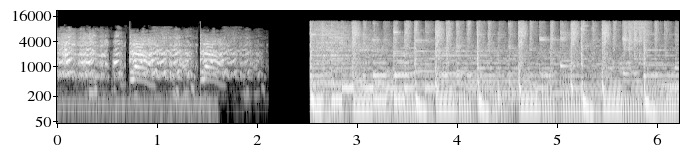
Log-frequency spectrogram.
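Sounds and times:
turkey gobbling: 0.0s - 2.1s
busy music with a steady beat: 2.6s - 6.2s.

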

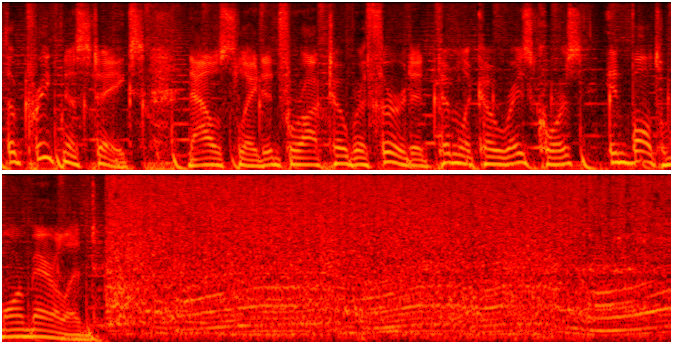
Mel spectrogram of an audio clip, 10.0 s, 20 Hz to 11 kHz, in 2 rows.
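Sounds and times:
speech: 0.0s - 6.0s
stock car racing engines roaring and revving as cars pass by: 5.8s - 10.0s.

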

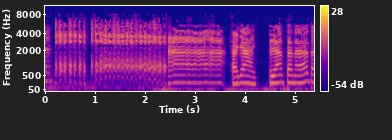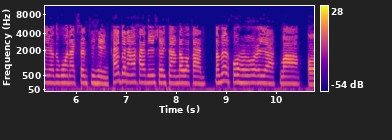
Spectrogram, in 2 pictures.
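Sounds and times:
goat bleating: 0.2s - 2.5s
speech: 3.9s - 10.7s.

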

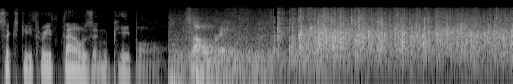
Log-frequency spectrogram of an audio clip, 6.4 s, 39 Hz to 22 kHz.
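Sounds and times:
speech: 0.0s - 3.4s
round of applause in a large hall: 3.4s - 6.3s.

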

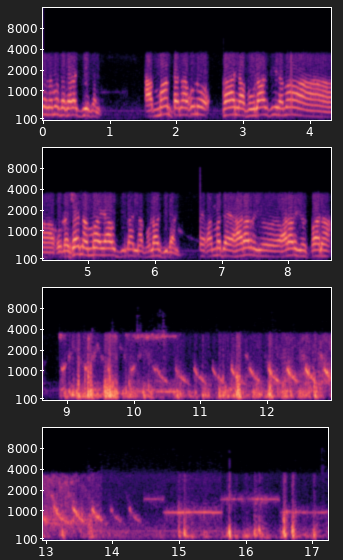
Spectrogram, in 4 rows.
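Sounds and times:
speech: 0.0s - 9.3s
electronic ambulance siren chirping and warbling: 8.9s - 17.2s.

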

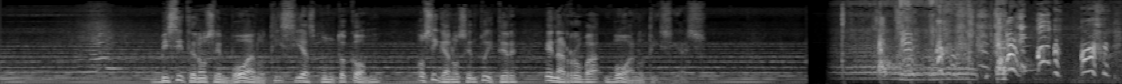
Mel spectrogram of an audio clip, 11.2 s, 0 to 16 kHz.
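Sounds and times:
speech: 1.6s - 7.1s
mosquito buzzing: 8.3s - 10.1s.

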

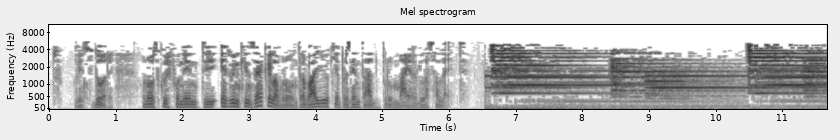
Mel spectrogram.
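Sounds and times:
speech: 0.4s - 6.7s
cathedral church bells ringing: 6.6s - 11.6s.

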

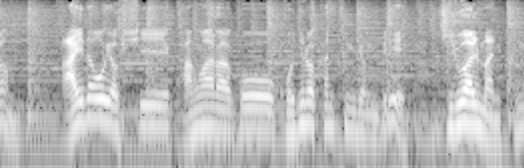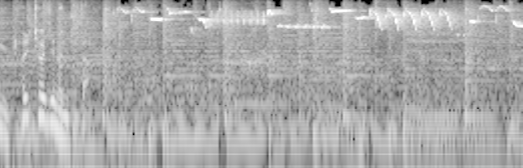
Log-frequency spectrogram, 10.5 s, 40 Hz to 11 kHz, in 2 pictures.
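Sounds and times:
speech: 0.6s - 6.3s
small blue birds in Idaho chirping and trilling: 5.9s - 10.4s.

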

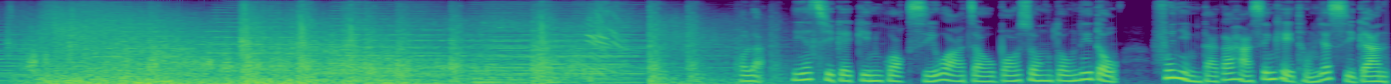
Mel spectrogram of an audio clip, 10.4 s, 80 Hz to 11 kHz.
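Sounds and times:
heavy cannon fire from gunboats: 0.2s - 6.2s
speech: 5.6s - 10.4s.

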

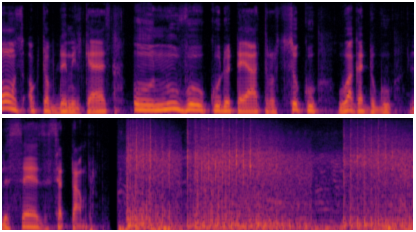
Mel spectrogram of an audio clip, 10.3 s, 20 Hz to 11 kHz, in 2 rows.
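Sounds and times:
speech: 0.0s - 6.4s
automatic gunfire during a coup in Ouagadougou: 6.6s - 10.2s.

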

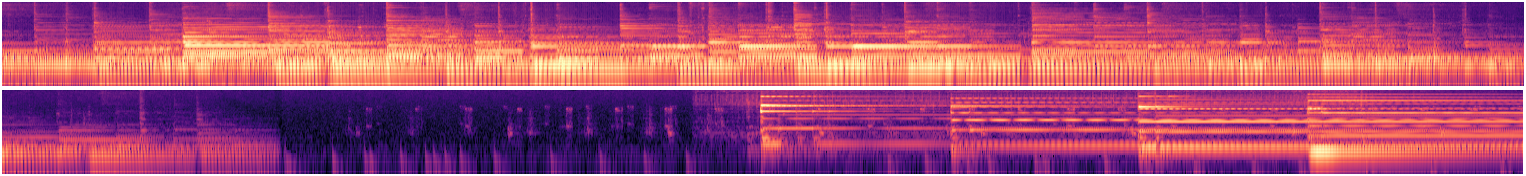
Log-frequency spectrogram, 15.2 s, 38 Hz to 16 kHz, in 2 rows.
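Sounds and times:
brief musical passage: 0.0s - 9.0s, 11.4s - 15.2s
clock ticking: 9.0s - 14.4s
ringing clock chime strikes: 11.4s - 15.2s.

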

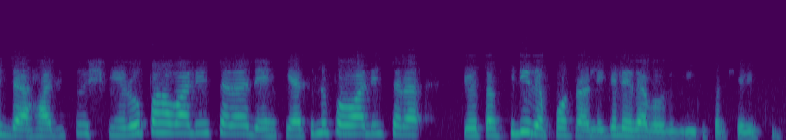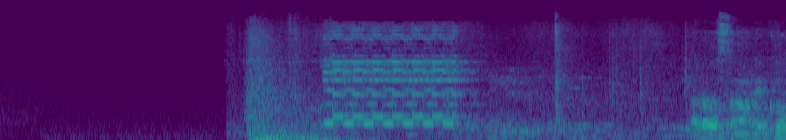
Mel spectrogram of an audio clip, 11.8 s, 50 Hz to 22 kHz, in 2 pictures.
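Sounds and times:
speech: 0.0s - 6.0s, 11.1s - 11.7s
telephone ringing at an emergency medical rescue service: 8.3s - 9.6s.

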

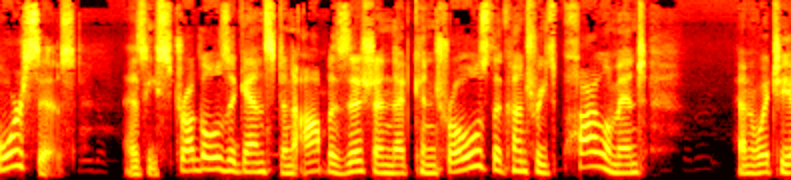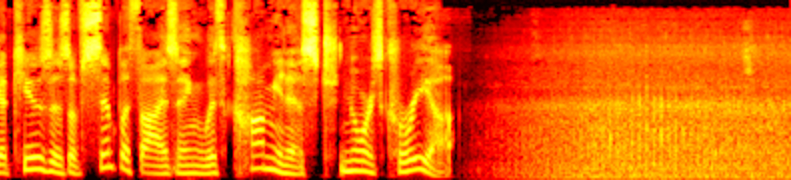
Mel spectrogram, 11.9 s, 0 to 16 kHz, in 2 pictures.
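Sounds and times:
speech: 0.0s - 9.4s
helicopters landing and circling over the National Assembly grounds in South Korea: 9.5s - 11.8s.

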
